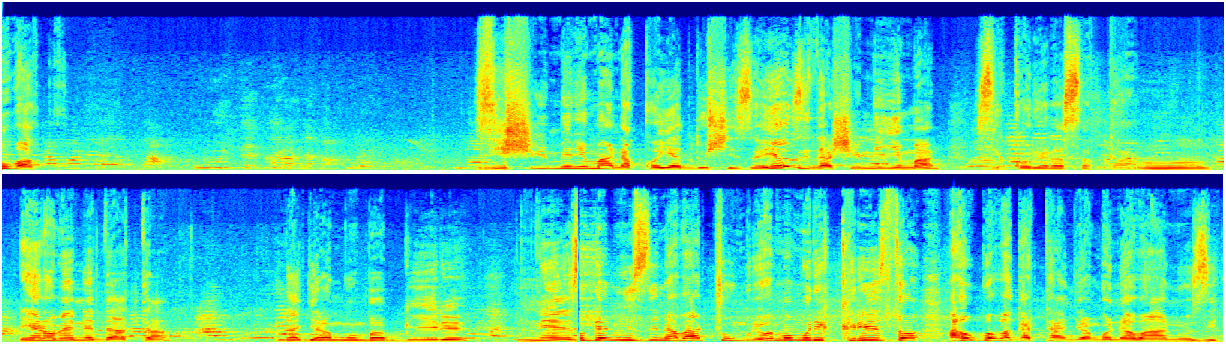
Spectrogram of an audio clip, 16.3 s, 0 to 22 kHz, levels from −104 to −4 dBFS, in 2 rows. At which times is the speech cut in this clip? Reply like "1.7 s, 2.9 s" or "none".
12.0 s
